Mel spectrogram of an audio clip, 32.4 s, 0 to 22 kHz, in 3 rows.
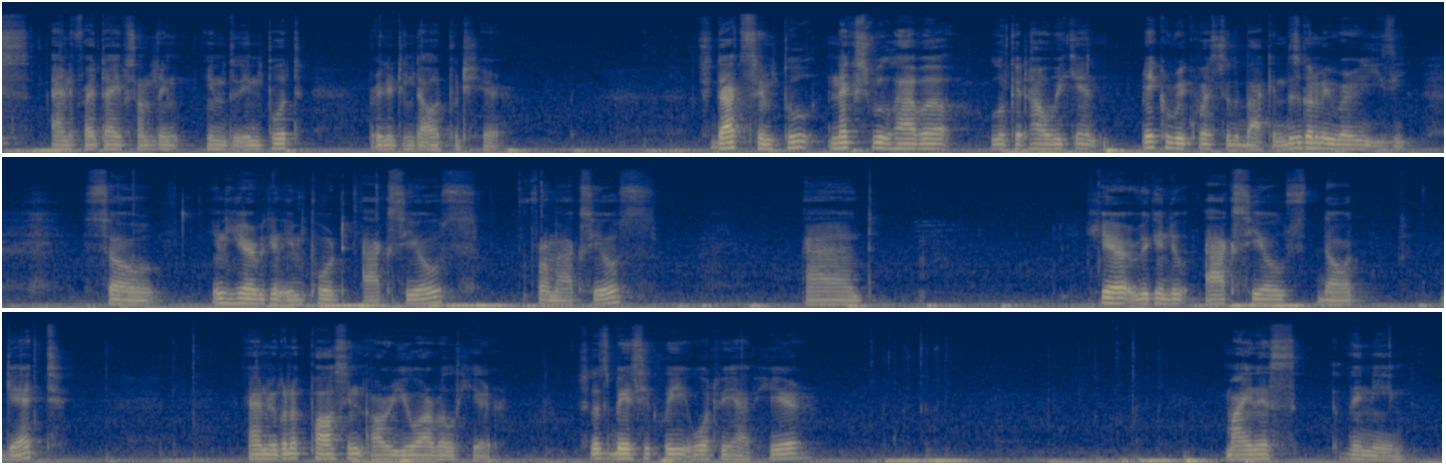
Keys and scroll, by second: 0.0-0.7 typing, 4.8 super+Tab, 12.5-14.8 typing, 18.2-22.8 typing, 24.2 super+Tab, 28.3 super+c, 28.5 super+Tab, 30.0 shift+', 30.2 super+v.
